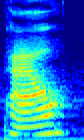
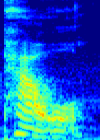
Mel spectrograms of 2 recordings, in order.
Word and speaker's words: Powell: right and that spelled powa ll but it's pronounced PL pal okay and it's not Powell but in PAL Tennessee we have one said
